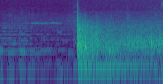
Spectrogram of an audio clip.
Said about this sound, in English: A neighborhood in Holladay was stirred awake early this morning by the sound of an explosion. Here's what they heard.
